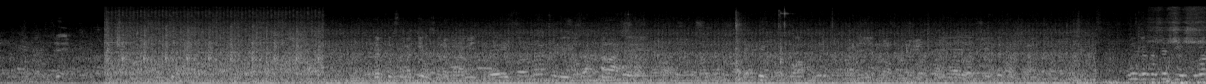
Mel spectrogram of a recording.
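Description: A fire engine idles with a low, steady rumble.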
